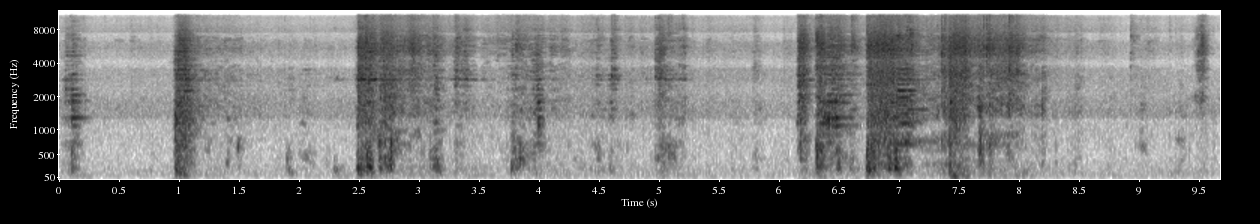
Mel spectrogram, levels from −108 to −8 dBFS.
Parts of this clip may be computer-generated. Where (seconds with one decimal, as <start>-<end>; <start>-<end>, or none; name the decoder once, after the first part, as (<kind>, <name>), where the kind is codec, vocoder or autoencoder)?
0.0-3.7 (vocoder, BigVGAN v2); 5.0-6.4; 7.5-9.7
